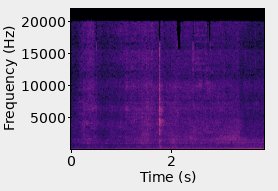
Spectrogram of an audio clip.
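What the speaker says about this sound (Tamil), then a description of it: "லேசாக வதக்கி விட்டுக்கலாம்." A soft, steady sizzle of spices sautéing in a pan for a Tamil kulambu, with a single sharp clink of a utensil and quiet stirring.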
